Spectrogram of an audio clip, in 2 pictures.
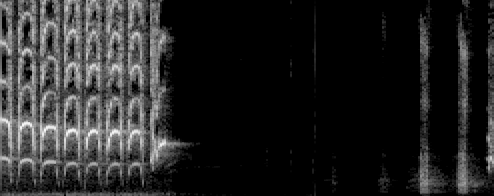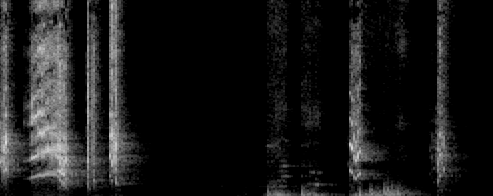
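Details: Female Javan myna calling to a male, played as a lure: a rapid series of arched, nasal, harmonic notes, then a pause followed by rough, scratchy squawks and chattering notes in uneven clusters.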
